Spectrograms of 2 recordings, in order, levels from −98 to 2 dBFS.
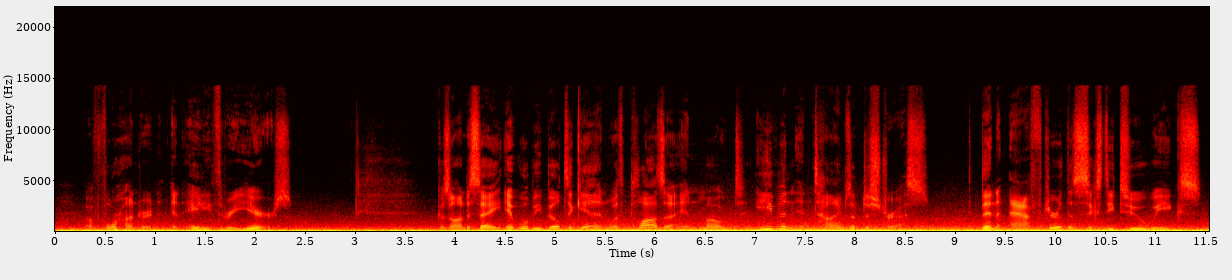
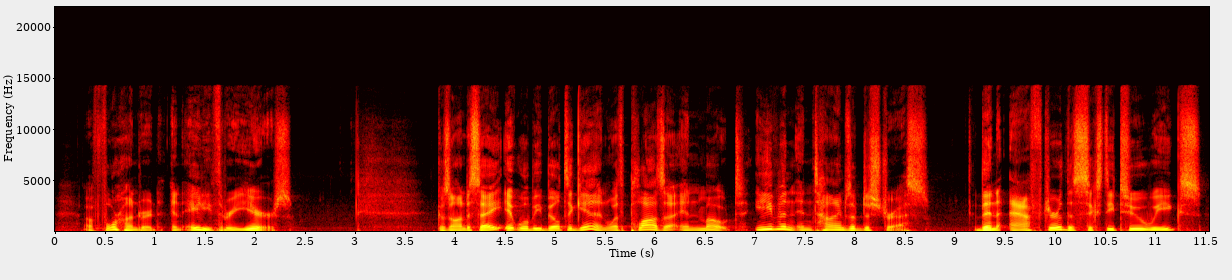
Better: second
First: low rumble; loud; throughout; 4 dB below the speech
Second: none

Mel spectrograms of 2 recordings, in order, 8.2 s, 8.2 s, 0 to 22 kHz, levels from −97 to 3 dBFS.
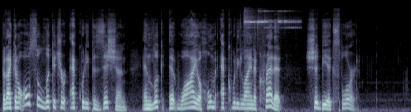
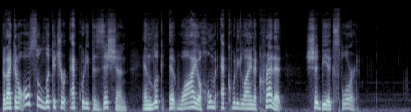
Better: second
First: clattering dishes; noticeable; from 5 to 6 s; peak 5 dB below the speech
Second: none

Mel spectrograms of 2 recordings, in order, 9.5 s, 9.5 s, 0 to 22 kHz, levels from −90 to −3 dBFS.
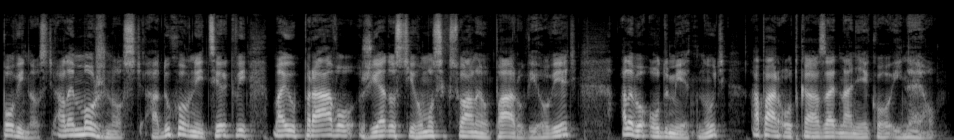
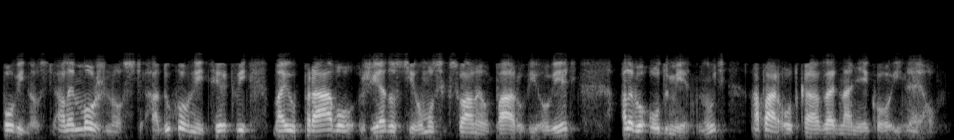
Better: first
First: none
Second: phone-call audio; poor line; nothing above 3.5 kHz

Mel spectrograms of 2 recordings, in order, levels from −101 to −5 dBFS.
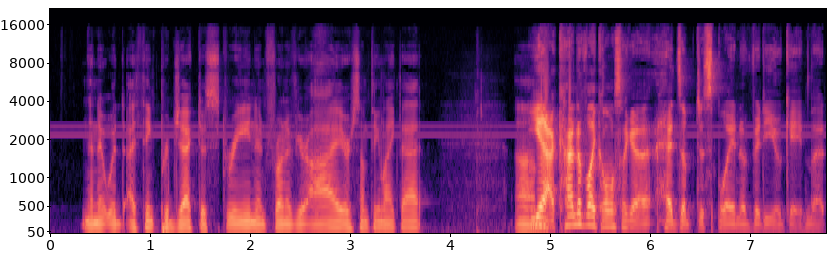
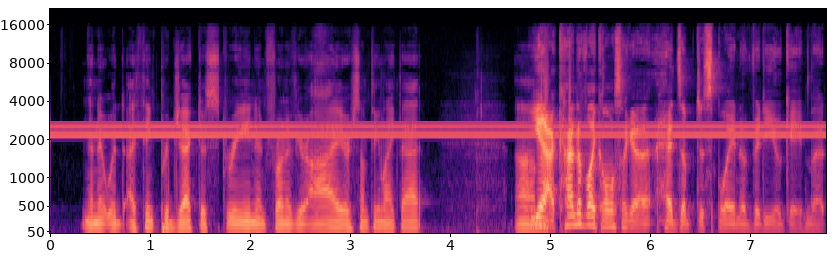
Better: first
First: high-pitched whine; faint; throughout; 2 kHz, 30 dB below the speech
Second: high-pitched whine; loud; throughout; 2 kHz, 7 dB below the speech

